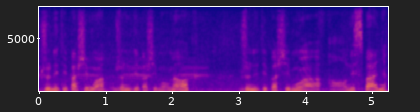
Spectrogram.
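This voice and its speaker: In a reflective documentary interview, a native Spanish-speaking man talks thoughtfully and haltingly, often repeating and rephrasing while he hunts for words. His voice sits on the low side with a darkish tone, yet he is very animated. Slight background noise can be heard.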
